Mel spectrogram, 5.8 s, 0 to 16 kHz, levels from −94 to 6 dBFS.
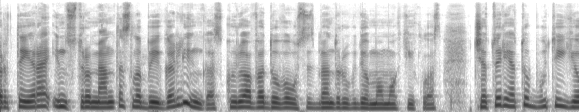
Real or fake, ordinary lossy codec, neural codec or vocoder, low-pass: real; AAC, 96 kbps; none; 14.4 kHz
